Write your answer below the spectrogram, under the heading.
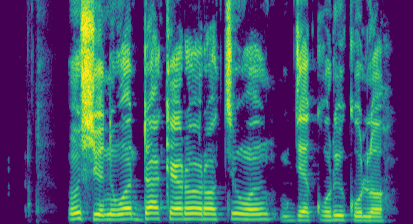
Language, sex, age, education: Yoruba, male, 30-45, tertiary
